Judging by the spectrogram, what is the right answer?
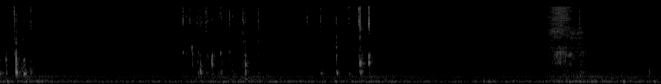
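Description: Faint typing on a computer keyboard: a few keystrokes at the start, then two short runs of key clicks around two and three and a half seconds. Near the end there is a brief soft rush of noise lasting about a third of a second.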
